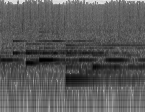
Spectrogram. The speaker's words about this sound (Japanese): 雨音が強まる。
